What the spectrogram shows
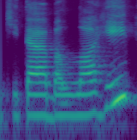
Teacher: اللہ میں جلالہ آپ کا ہیوی ہوگا، فل ماؤتھ پڑھا جائے گا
